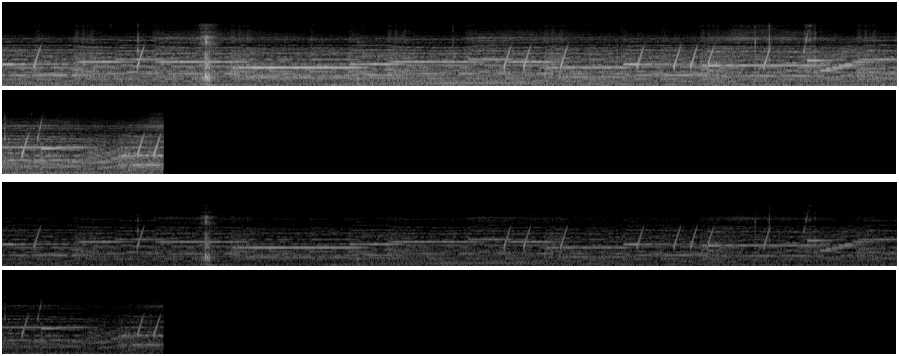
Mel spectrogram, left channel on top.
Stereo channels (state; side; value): quieter; right; 14.1 dB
